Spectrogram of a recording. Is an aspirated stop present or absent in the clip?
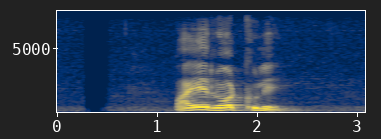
present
